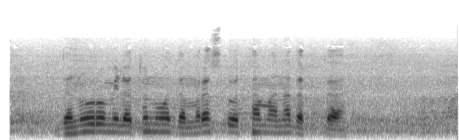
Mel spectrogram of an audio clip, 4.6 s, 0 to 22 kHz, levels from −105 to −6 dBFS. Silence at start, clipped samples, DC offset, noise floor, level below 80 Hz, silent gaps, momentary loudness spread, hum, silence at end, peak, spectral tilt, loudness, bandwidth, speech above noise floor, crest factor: 0.1 s; under 0.1%; under 0.1%; -50 dBFS; -82 dBFS; none; 22 LU; none; 0 s; -12 dBFS; -7.5 dB/octave; -29 LUFS; 6.4 kHz; 22 dB; 18 dB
